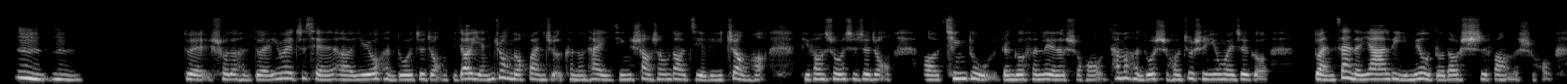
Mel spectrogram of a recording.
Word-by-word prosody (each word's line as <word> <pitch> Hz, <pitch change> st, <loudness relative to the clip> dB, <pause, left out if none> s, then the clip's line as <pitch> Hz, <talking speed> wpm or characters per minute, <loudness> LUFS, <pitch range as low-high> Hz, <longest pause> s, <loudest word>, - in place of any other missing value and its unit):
嗯， 285 Hz, -6 st, +6 dB
嗯。 220 Hz, -3 st, -2 dB, 1.0 s
对， 230 Hz, -4 st, +1 dB
说 245 Hz, -, -3 dB
得 235 Hz, 0 st, +1 dB
很 215 Hz, -2 st, -6 dB
对， 210 Hz, 0 st, 0 dB
因 255 Hz, -, -2 dB
为 275 Hz, 0 st, 0 dB
之 270 Hz, +1 st, -8 dB
前， 230 Hz, -4 st, -1 dB
呃， 215 Hz, -2 st, -3 dB
也 220 Hz, +1 st, +3 dB
有 235 Hz, +2 st, +6 dB
很 245 Hz, -4 st, -4 dB
多 220 Hz, 0 st, +5 dB
这 240 Hz, +2 st, -2 dB
种 225 Hz, -1 st, -4 dB
比 215 Hz, -, -11 dB
较 255 Hz, +2 st, +4 dB
严 230 Hz, -3 st, 0 dB
重 280 Hz, +1 st, 0 dB
的 230 Hz, -, +1 dB
患 230 Hz, 0 st, -3 dB
者， 225 Hz, -, -6 dB
可 230 Hz, -, -7 dB
能 210 Hz, 0 st, -2 dB
他 235 Hz, +1 st, -2 dB
已 210 Hz, -, 0 dB
经 220 Hz, +2 st, -3 dB
上 240 Hz, +2 st, -2 dB
升 235 Hz, +1 st, -4 dB
到 240 Hz, -1 st, -1 dB
解 220 Hz, -2 st, 0 dB
离 205 Hz, +1 st, -3 dB
症 240 Hz, -3 st, -1 dB
哈。 215 Hz, +2 st, -7 dB, 0.3 s
比 225 Hz, -, -3 dB
方 240 Hz, 0 st, 0 dB
说 235 Hz, 0 st, +1 dB
是 240 Hz, 0 st, -4 dB
这 235 Hz, +1 st, +2 dB
种， 225 Hz, 0 st, -5 dB, 0.3 s
呃， 215 Hz, -1 st, -2 dB
轻 265 Hz, +5 st, +3 dB
度 250 Hz, -6 st, +1 dB
人 215 Hz, 0 st, +1 dB
格 225 Hz, 0 st, +3 dB
分 225 Hz, 0 st, -2 dB
裂 230 Hz, -1 st, +4 dB
的 215 Hz, 0 st, +1 dB
时 215 Hz, -, -6 dB
候， 215 Hz, +1 st, -8 dB
他 280 Hz, -, -4 dB
们 290 Hz, +1 st, +1 dB
很 240 Hz, -4 st, -1 dB
多 230 Hz, +3 st, +4 dB
时 240 Hz, -3 st, +1 dB
候 225 Hz, +1 st, 0 dB
就 265 Hz, +5 st, -4 dB
是 250 Hz, -1 st, 0 dB
因 235 Hz, 0 st, +1 dB
为 230 Hz, -2 st, +2 dB
这 230 Hz, +1 st, +4 dB
个 225 Hz, 0 st, -5 dB, 0.5 s
短 220 Hz, -4 st, +4 dB
暂 295 Hz, +6 st, +4 dB
的 225 Hz, -, +4 dB
压 240 Hz, +1 st, +4 dB
力 245 Hz, -4 st, 0 dB
没 220 Hz, +3 st, +1 dB
有 255 Hz, -2 st, +3 dB
得 210 Hz, -2 st, -2 dB
到 220 Hz, +1 st, -1 dB
释 230 Hz, +1 st, +2 dB
放 225 Hz, -1 st, -5 dB
的 240 Hz, -, -12 dB
时 215 Hz, -, -11 dB
候， 260 Hz, +3 st, -18 dB
230 Hz, 300 characters per minute, -24 LUFS, 215-245 Hz, 1.0 s, 嗯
